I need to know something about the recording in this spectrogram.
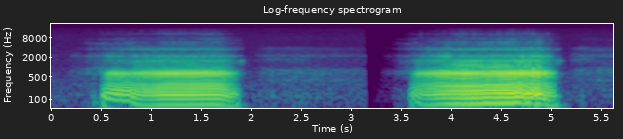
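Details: Two loud, rough, rattling snores on breathing in, each about 1.5 seconds, with quiet breathing out between; heavy snoring.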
